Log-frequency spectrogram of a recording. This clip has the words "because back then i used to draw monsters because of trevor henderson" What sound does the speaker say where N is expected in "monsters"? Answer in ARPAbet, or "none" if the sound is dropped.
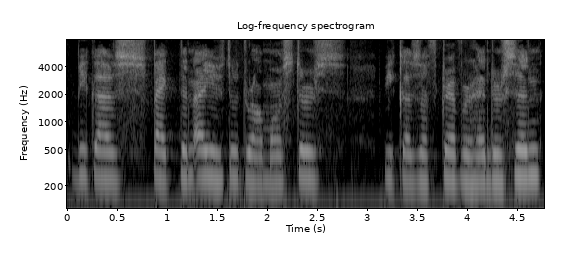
none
